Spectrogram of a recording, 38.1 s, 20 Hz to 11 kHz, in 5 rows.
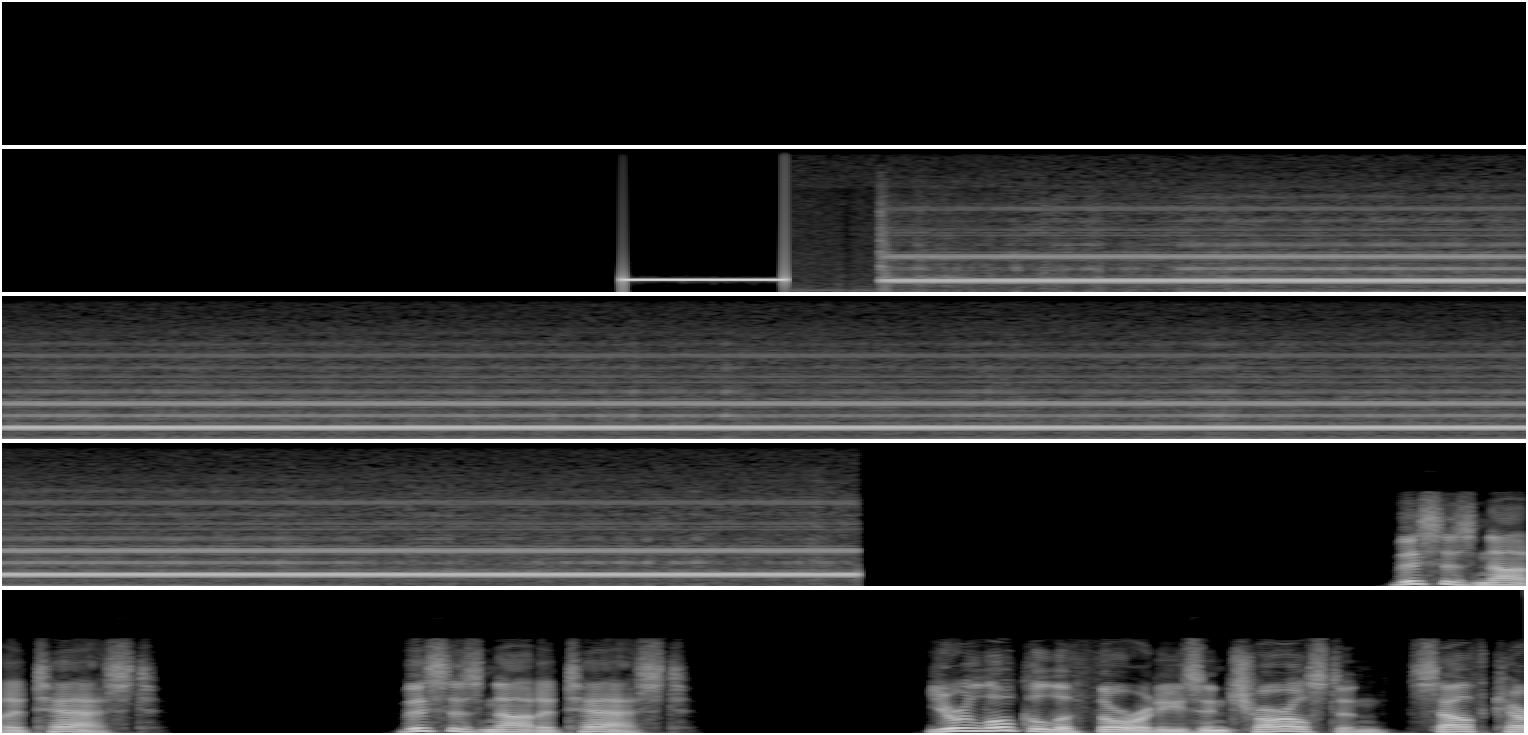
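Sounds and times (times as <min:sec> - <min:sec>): short single-pitch beep: 0:10.7 - 0:14.0.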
